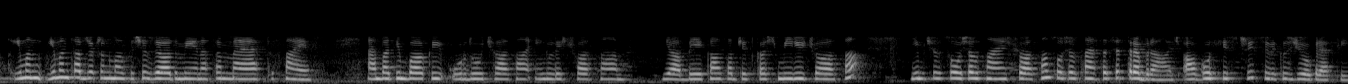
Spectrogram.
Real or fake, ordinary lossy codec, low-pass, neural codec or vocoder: real; none; 3.6 kHz; none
